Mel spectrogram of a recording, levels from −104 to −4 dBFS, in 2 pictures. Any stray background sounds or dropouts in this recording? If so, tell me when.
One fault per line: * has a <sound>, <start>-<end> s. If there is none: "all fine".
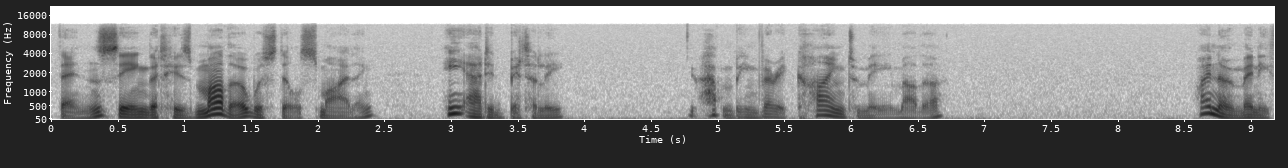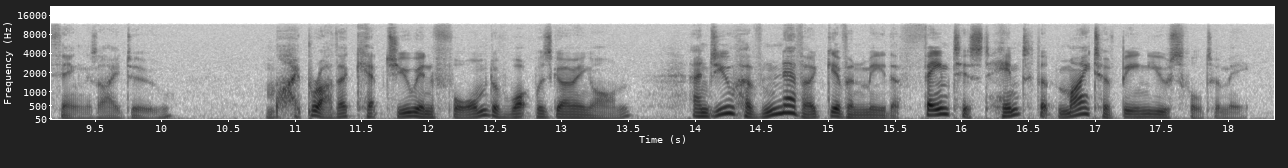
all fine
